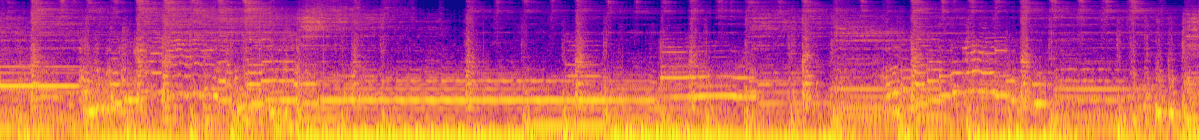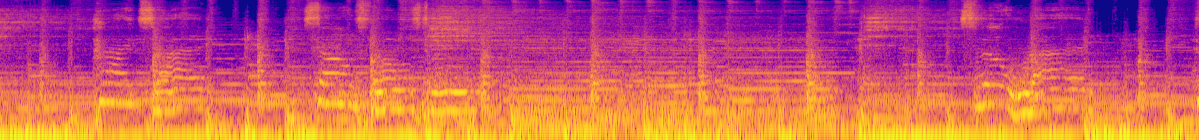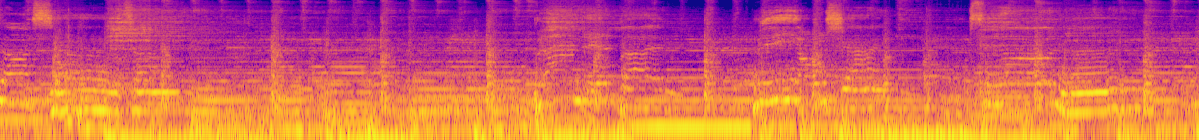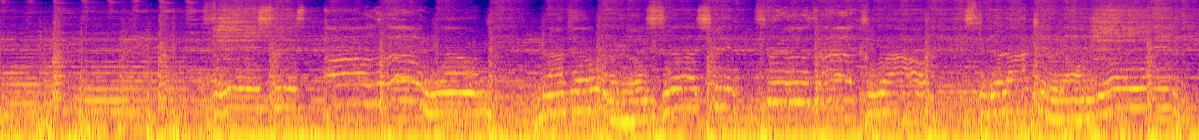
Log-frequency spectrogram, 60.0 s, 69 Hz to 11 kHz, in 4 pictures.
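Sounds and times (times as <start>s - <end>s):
drum kit: 0.0s - 59.9s
electric guitar: 0.0s - 59.9s.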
